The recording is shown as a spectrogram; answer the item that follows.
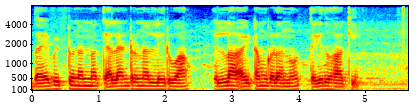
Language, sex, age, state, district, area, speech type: Kannada, male, 18-30, Karnataka, Davanagere, urban, read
